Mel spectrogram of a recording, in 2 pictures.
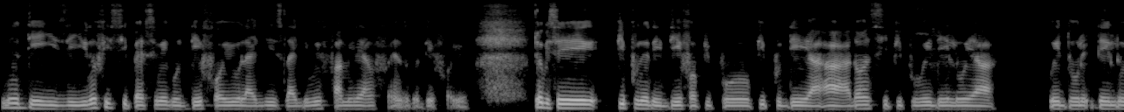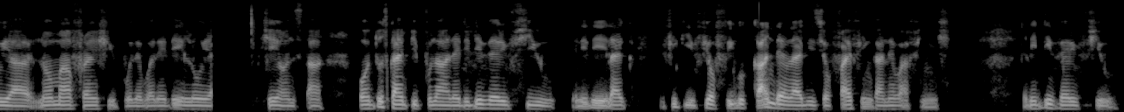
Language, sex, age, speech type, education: Nigerian Pidgin, male, 60+, spontaneous, tertiary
